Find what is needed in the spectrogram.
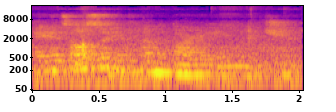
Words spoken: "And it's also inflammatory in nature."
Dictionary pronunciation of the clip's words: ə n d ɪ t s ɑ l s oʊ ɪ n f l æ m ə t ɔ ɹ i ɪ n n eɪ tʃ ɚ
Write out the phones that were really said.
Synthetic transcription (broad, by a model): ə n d ɪ t s ɑ l s oʊ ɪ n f ʌ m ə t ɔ ɹ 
